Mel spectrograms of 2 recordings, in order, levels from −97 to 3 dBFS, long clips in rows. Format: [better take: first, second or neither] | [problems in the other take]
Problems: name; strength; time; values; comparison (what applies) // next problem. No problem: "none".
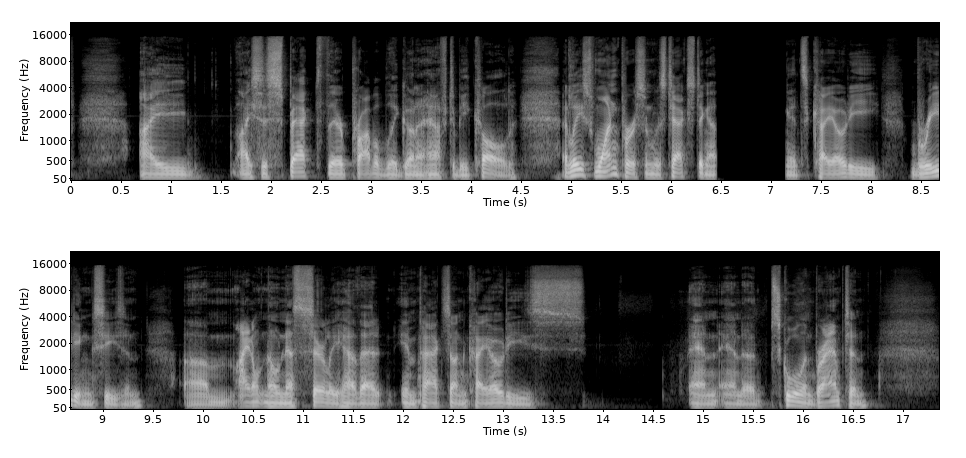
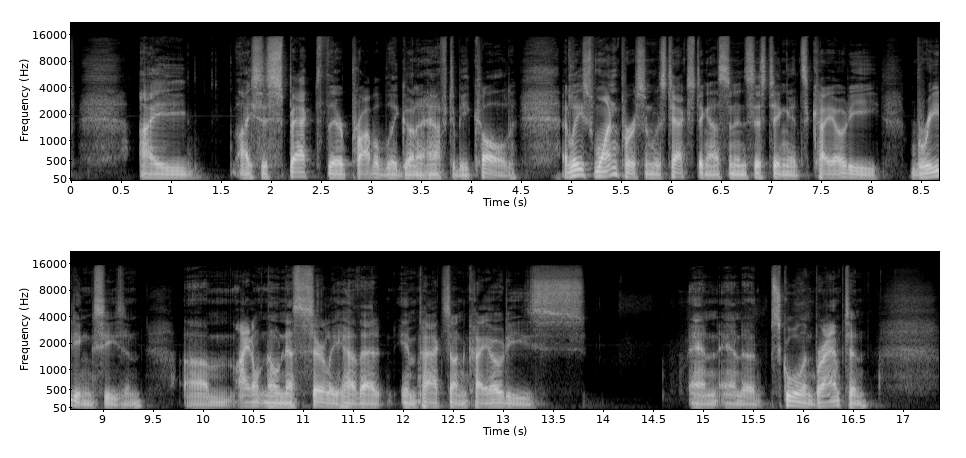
second | audio cutting out; at 6.5 s for 0.5 s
